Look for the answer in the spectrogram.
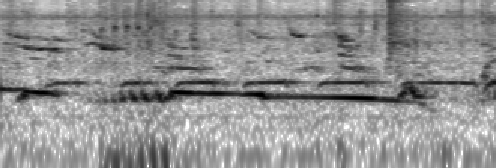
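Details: Zebra dove of the Bangkok type, noted for a big voice, giving a long drawn, slightly falling cooing phrase with short rising notes before and after, steady and clear over faint background noise.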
